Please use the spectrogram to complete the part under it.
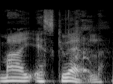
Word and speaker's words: MySQL: De har sagt här uttalningsmässigt att det heter MySQL. Nej, MySQL. Mm. För att de vill verkligen inte att det ska vara MySQL.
